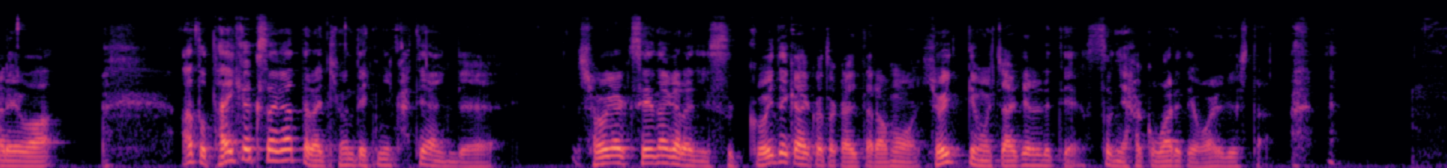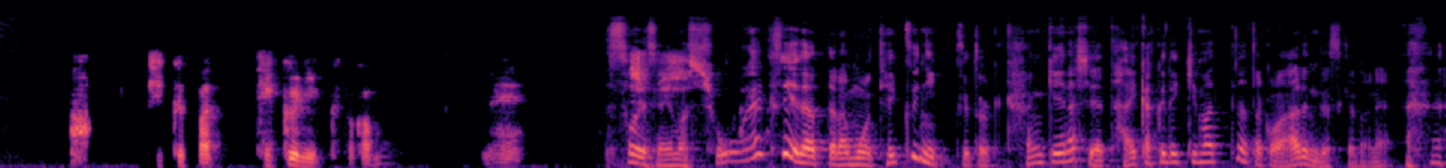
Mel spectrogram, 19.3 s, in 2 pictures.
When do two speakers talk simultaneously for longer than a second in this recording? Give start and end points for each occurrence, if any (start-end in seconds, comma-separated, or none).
13.7-15.1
